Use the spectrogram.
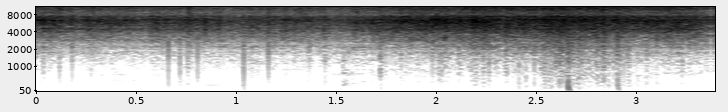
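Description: Drumstick flowers tossed into a pan of frying onions and green chilli give a loud, continuous sizzle, sprinkled with sharp crackles and pops throughout.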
